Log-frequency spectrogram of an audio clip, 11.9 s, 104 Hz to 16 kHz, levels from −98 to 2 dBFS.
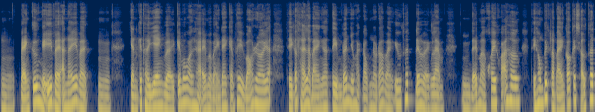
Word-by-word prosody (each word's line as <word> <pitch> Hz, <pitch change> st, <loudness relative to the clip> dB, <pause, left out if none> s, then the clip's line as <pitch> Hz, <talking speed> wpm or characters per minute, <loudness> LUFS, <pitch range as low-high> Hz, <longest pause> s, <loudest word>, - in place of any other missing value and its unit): ừm, 110 Hz, -2 st, -5 dB
bạn 100 Hz, 0 st, +4 dB
cứ 160 Hz, +7 st, +4 dB
nghĩ 150 Hz, 0 st, +4 dB
về 130 Hz, -7 st, +4 dB
anh 115 Hz, +3 st, 0 dB
ấy 155 Hz, +6 st, +3 dB
và, 120 Hz, -8 st, 0 dB, 0.2 s
ừm, 110 Hz, -3 st, -5 dB, 0.4 s
dành 110 Hz, -2 st, +1 dB
cái 145 Hz, -, 0 dB
thời 115 Hz, -3 st, +3 dB
gian 130 Hz, 0 st, +4 dB
về 105 Hz, -3 st, +2 dB
cái 140 Hz, -, 0 dB
mối 160 Hz, +1 st, +2 dB
quan 145 Hz, -4 st, 0 dB
hệ 115 Hz, -4 st, +1 dB
mà 115 Hz, 0 st, -2 dB
bạn 105 Hz, 0 st, -3 dB
đang 125 Hz, +2 st, -1 dB
cảm -, -, -4 dB
thấy 160 Hz, -1 st, 0 dB
bị -, -, 0 dB
bỏ 100 Hz, +7 st, 0 dB
rơi 140 Hz, -1 st, +2 dB
á, -, -, -2 dB, 0.4 s
thì 115 Hz, -, +3 dB
có 150 Hz, -, +1 dB
thể 125 Hz, -4 st, +1 dB
là 150 Hz, -2 st, +2 dB
bạn, 110 Hz, +1 st, -1 dB
à, 125 Hz, -, -1 dB
tìm 115 Hz, -3 st, +1 dB
đến 150 Hz, +6 st, +1 dB
những 140 Hz, -, -1 dB
hoạt 125 Hz, -, -6 dB
động 105 Hz, +4 st, -5 dB
nào 115 Hz, -, -3 dB
đó 135 Hz, +4 st, -2 dB
bạn 110 Hz, -5 st, -4 dB
yêu 145 Hz, +1 st, -2 dB
thích 190 Hz, -1 st, 0 dB
để 130 Hz, +1 st, +2 dB
mà 140 Hz, -, 0 dB
bạn 110 Hz, +1 st, -4 dB
làm, 115 Hz, -2 st, -1 dB, 0.4 s
ừm, 115 Hz, -1 st, -4 dB
để 115 Hz, -, +1 dB
mà 130 Hz, -4 st, -2 dB
khuây 150 Hz, +5 st, +2 dB
khỏa 150 Hz, -, -3 dB
hơn. 160 Hz, -2 st, +2 dB, 0.3 s
Thì 120 Hz, -, +1 dB
hông 150 Hz, +2 st, +2 dB
biết 195 Hz, +1 st, +2 dB
là 125 Hz, -, +3 dB
bạn 105 Hz, 0 st, +1 dB
có 145 Hz, +3 st, +1 dB
cái 170 Hz, +2 st, -1 dB
sở -, -, -1 dB
thích 185 Hz, 0 st, +4 dB
125 Hz, 315 wpm, -22 LUFS, 115-150 Hz, 0.4 s, bạn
